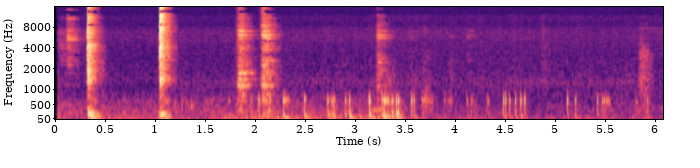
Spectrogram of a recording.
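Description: Near silence: room tone with a few faint clicks and taps in the first half.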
